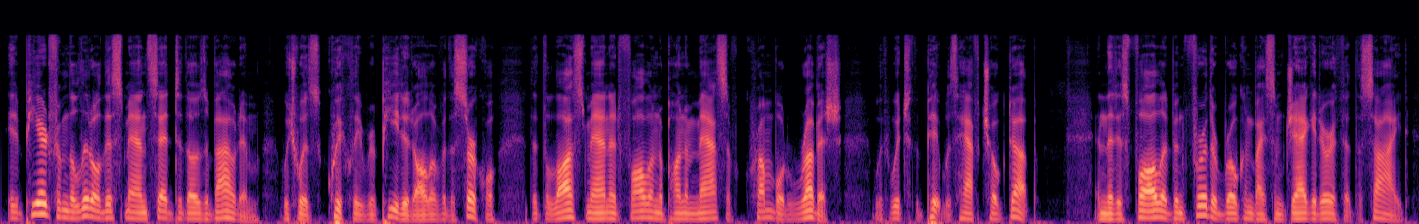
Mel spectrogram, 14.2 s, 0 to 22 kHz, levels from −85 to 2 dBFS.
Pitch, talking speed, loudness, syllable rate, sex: 100 Hz, 230 wpm, -20 LUFS, 5.8 syllables/s, male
